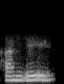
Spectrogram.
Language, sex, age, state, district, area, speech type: Punjabi, female, 60+, Punjab, Muktsar, urban, conversation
